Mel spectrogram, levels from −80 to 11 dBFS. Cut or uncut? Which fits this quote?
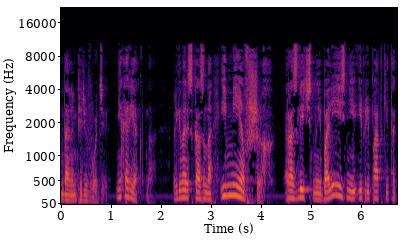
cut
